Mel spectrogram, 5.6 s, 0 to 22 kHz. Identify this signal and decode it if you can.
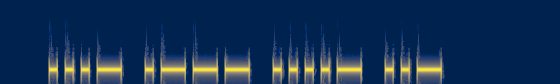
Morse code, heard as a keyed tone, about 15 wpm, 700 Hz. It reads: VJ4U
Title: Four Challenging Letter-Number Combinations 15wpm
